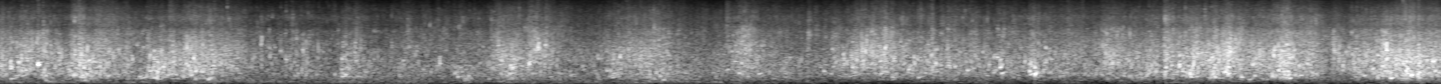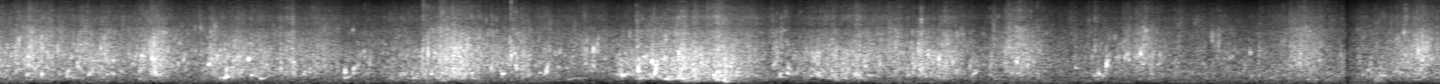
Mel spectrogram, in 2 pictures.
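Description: Faint, uneven wash of small wind-driven waves lapping on the lake, swelling and fading every second or two.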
